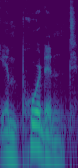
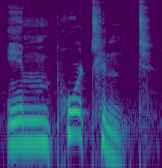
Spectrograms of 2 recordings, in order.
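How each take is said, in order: First: The first T sounds soft, like a D. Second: Both T sounds are said as hard T's. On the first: The speaker calls it wrong. "the first T will be a soft T. It's more like a, soft, uh, uh, a D" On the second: The speaker calls it right. "That is the way to say the word. With two hard T's"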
